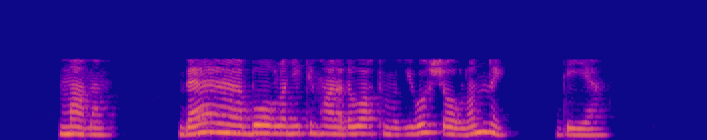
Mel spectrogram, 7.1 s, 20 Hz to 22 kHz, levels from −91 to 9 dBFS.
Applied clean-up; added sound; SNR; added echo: none; none; none; none.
